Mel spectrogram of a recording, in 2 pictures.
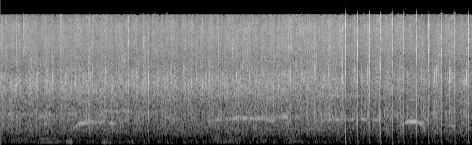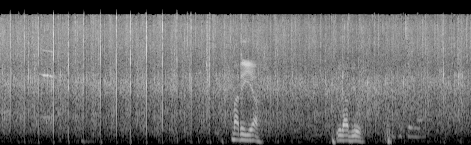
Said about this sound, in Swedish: Ge en riktig applåd.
